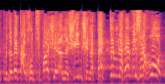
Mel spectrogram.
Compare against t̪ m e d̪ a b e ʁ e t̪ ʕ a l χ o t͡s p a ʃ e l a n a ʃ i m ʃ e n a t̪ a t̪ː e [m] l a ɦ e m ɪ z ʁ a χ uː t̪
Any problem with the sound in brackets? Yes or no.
no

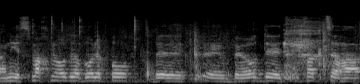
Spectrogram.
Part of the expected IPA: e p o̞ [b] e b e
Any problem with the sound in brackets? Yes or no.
no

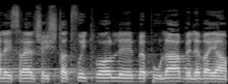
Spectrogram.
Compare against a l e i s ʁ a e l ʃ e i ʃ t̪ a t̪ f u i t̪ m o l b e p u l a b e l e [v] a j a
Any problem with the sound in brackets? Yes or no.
no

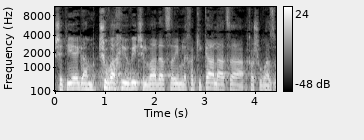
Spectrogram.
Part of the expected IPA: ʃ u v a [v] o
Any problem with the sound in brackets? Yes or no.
yes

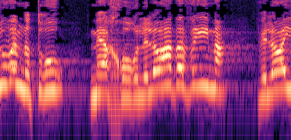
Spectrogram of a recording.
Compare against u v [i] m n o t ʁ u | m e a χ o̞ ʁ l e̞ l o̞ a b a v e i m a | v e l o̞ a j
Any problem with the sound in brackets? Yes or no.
yes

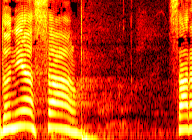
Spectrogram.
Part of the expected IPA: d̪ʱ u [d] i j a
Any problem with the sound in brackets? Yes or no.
yes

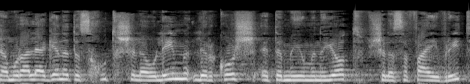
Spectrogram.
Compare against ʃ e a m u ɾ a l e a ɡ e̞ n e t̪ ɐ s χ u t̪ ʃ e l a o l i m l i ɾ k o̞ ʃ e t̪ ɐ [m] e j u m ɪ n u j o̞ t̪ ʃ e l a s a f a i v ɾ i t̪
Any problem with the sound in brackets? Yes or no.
no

